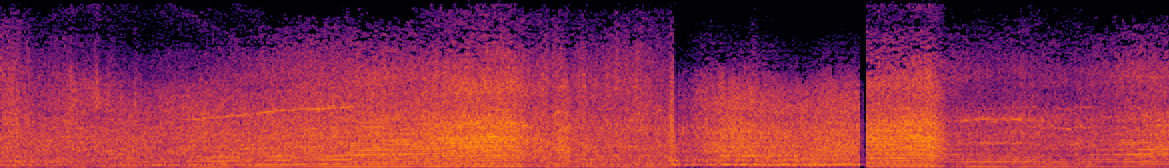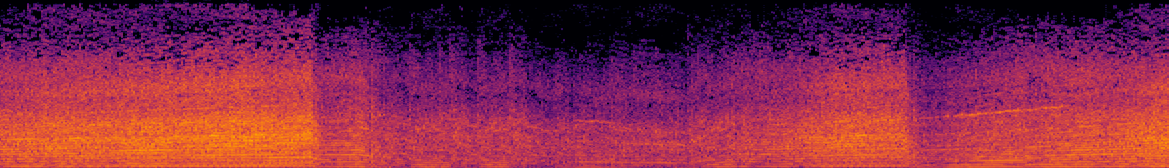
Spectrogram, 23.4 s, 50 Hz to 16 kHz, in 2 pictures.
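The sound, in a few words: Ferrari 355 Challenge race cars racing at Jerez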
